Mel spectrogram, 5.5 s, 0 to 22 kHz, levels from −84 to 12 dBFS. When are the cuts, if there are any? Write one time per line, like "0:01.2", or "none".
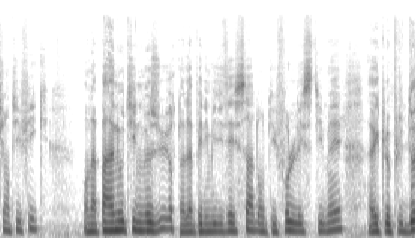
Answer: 0:02.4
